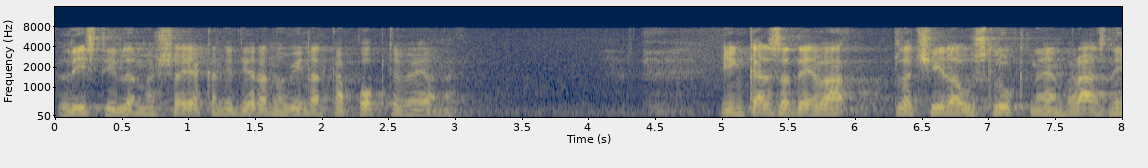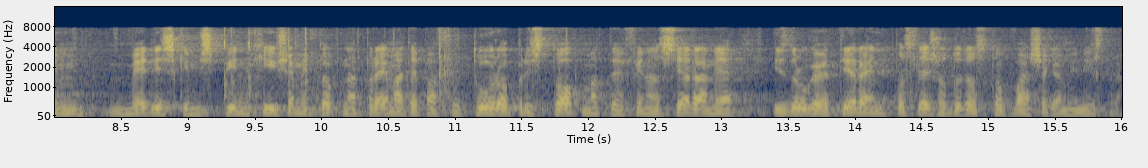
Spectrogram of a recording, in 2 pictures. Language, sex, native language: Slovenian, male, Slovenian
